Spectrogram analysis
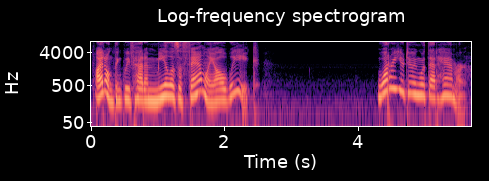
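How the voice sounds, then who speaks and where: A woman's voice: a little high, sing-song, moderate pace, no room sound, clean studio sound. A woman playing a concerned, questioning 1920s mother, mildly exasperated, in a radio drama. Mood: concerned, suspicious.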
